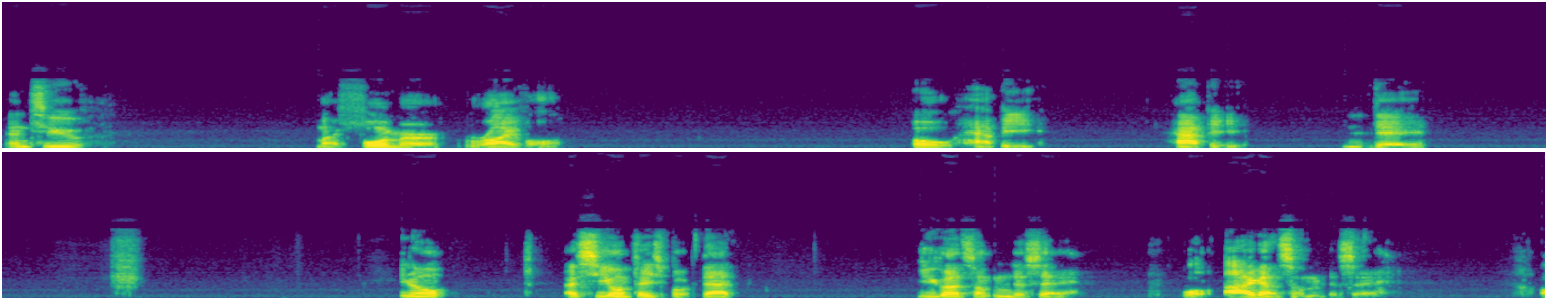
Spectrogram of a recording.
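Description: A man speaks close by in short bursts, calmly.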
